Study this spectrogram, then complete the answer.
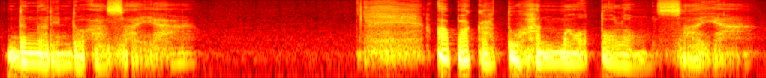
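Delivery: hushed, slow whispered doubts. Retold or imitated. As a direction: whisper the worried prayer questions slowly. Doubting believers' inner questions.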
